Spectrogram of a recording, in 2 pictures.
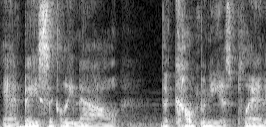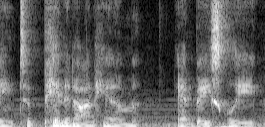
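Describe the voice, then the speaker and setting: A man acting as game master, explaining things in a casual recap style, with emphatic starts that trail off quieter. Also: on the low side, steady tone, normal speed, soft background music. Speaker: game master of a tabletop roleplaying show.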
